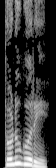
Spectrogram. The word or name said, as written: ದಿಟ್ಟಗಾರ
